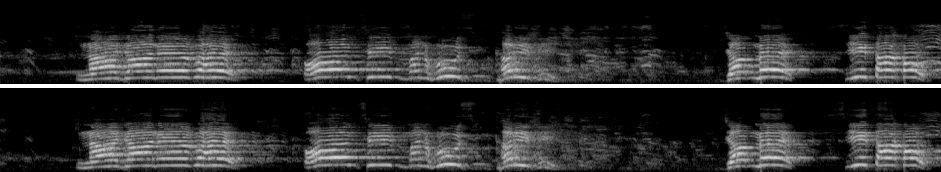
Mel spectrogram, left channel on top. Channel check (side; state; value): both; normal; correlation 0.57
